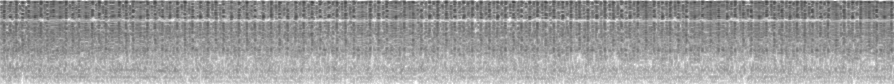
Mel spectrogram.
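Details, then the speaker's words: Light, quick knocking over a steady petrol idle on a car with a dead head unit; a loose filler-neck hose is rattling, not the engine internals. "а вот что стучит у нас на этих слушайте болтается как это шланг Да горловина"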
